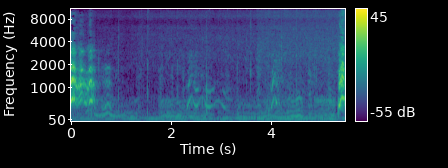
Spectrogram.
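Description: Dog barking: a loud bark at the start and a drawn-out one near the end, with quieter sounds between.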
